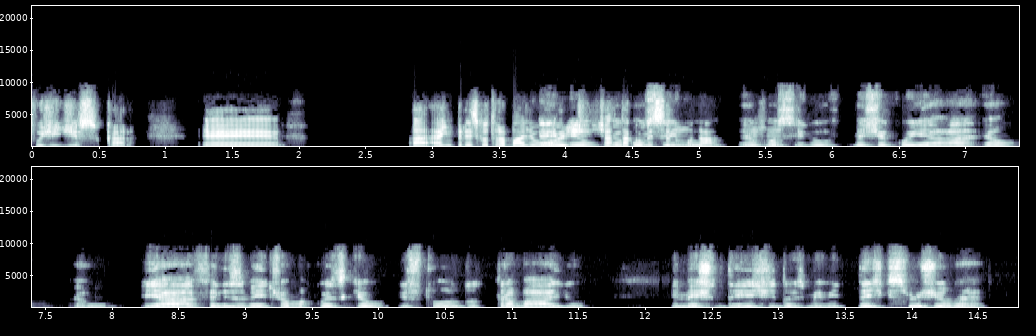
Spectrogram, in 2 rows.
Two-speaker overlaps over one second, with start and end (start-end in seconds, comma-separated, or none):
3.8-5.6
